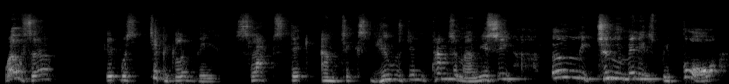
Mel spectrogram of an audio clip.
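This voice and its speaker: A woman's voice: on the low side, poor audio. A woman playing an earnest prosecuting lawyer in a comic courtroom radio play, formally and theatrically recounting a case. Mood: grave. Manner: formal, storytelling, deferential.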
